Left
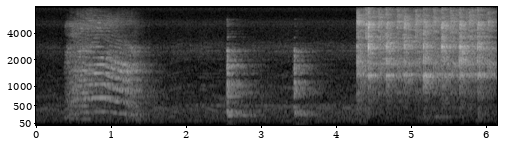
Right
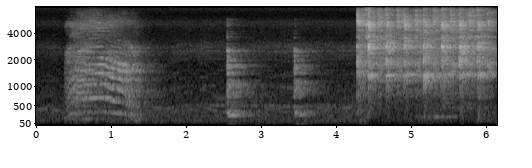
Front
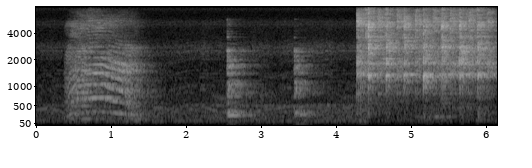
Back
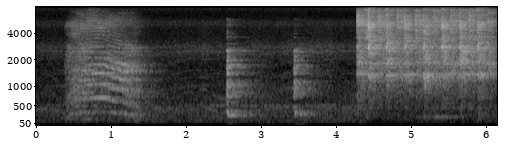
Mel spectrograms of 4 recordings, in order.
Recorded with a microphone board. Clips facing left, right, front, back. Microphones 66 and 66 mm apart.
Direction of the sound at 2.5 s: 160° left.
